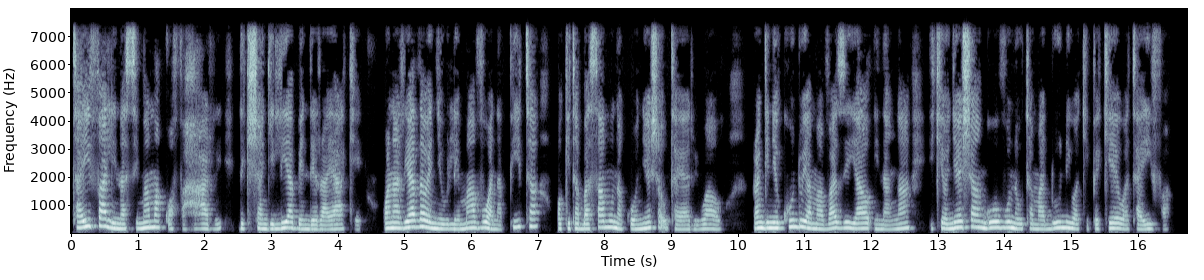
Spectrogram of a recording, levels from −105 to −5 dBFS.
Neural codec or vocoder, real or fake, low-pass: codec, 16 kHz in and 24 kHz out, 1 kbps, XY-Tokenizer; fake; 7.2 kHz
